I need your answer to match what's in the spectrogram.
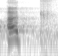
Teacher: کاف شدیدہ مہموس حرف ہے، سختی کے ساتھ آواز بند ہوتی ہے، پستی نرمی سے سانس جاری رہتا ہے، آپ نے یاد رکھنا ہے.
